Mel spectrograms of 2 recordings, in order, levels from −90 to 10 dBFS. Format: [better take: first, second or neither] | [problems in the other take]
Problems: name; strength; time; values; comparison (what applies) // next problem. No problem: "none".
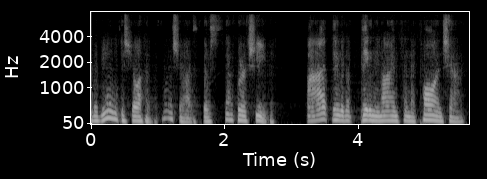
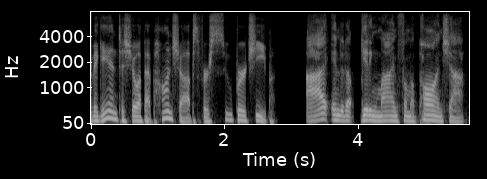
second | noise reduction (neural mask model DeepFilterNet 3)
